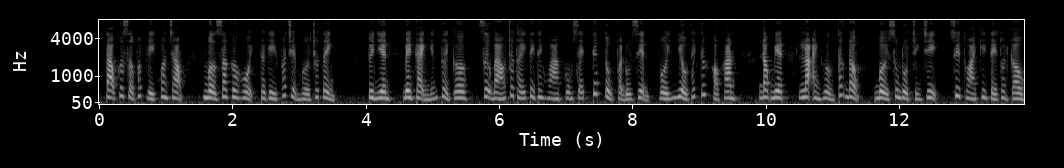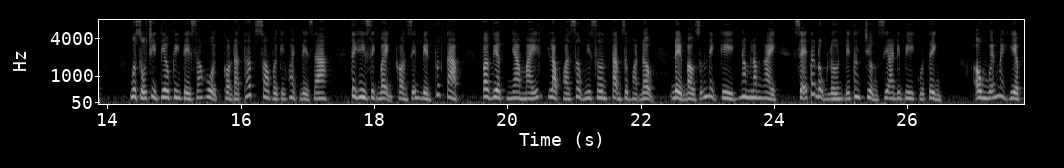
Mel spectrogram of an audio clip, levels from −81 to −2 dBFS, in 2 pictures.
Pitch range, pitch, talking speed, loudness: 205-250 Hz, 225 Hz, 270 wpm, -36 LUFS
